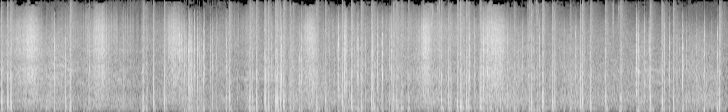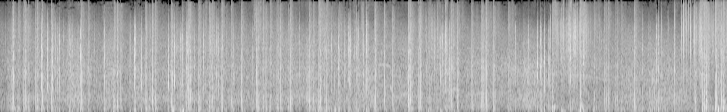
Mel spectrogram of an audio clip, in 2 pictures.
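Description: Large fireworks display: a dense, unbroken run of bangs and crackles as shells and rising shots burst one after another.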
